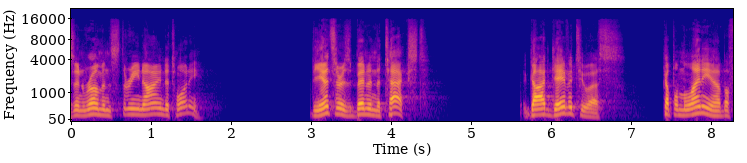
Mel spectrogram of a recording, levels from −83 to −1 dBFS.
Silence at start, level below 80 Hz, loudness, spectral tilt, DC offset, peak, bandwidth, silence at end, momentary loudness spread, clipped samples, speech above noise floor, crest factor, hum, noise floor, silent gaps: 0 s; -68 dBFS; -20 LUFS; -4 dB/octave; under 0.1%; -2 dBFS; 16.5 kHz; 0 s; 13 LU; under 0.1%; 57 dB; 20 dB; none; -78 dBFS; none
